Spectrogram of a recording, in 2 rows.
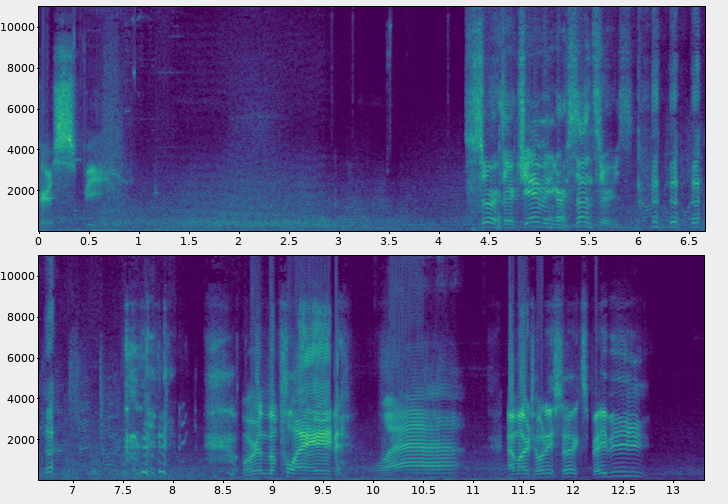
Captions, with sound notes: Lunderstick speed *More thunder sounds as the planes fly* Sir, they are jamming our sensors. *laughing* We're in the plane MI26 baby!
